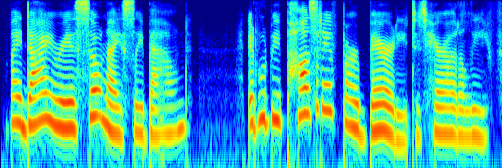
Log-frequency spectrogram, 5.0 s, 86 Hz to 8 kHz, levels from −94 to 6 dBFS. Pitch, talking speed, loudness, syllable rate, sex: 260 Hz, 180 wpm, -18 LUFS, 5.9 syllables/s, female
